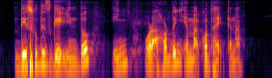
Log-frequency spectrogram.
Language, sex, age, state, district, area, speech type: Santali, male, 18-30, West Bengal, Bankura, rural, spontaneous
